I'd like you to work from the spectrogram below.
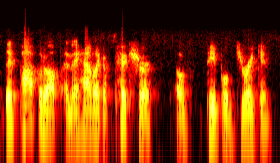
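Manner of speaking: ordinary talk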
